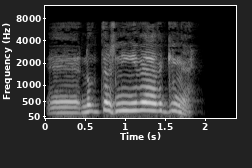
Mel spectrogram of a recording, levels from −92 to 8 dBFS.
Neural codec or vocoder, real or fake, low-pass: none; real; 7.2 kHz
